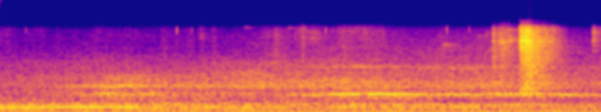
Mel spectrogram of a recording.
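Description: A horse blows out once sharply through its nostrils near the end, a short breathy burst over a steady low hum.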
